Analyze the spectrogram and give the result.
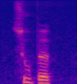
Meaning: soon, shortly, in a moment
- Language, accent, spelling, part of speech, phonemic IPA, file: French, France, sous peu, adverb, /su pø/, LL-Q150 (fra)-sous peu.wav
